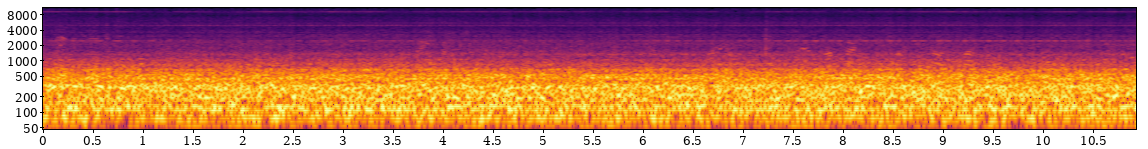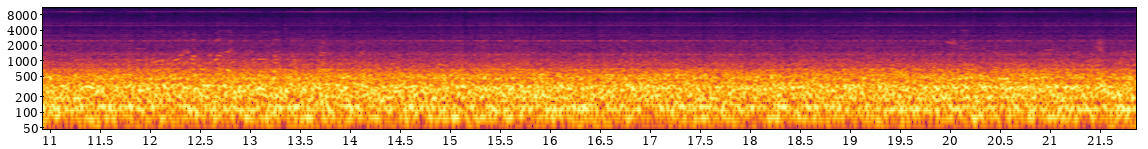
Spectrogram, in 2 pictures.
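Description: An aircraft engine drones steadily inside a cabin.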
